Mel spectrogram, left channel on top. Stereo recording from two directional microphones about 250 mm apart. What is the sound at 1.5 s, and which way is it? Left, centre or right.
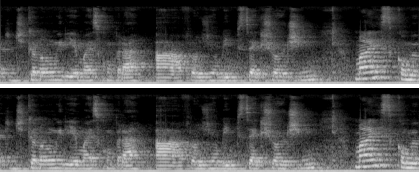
A woman's voice, centre.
